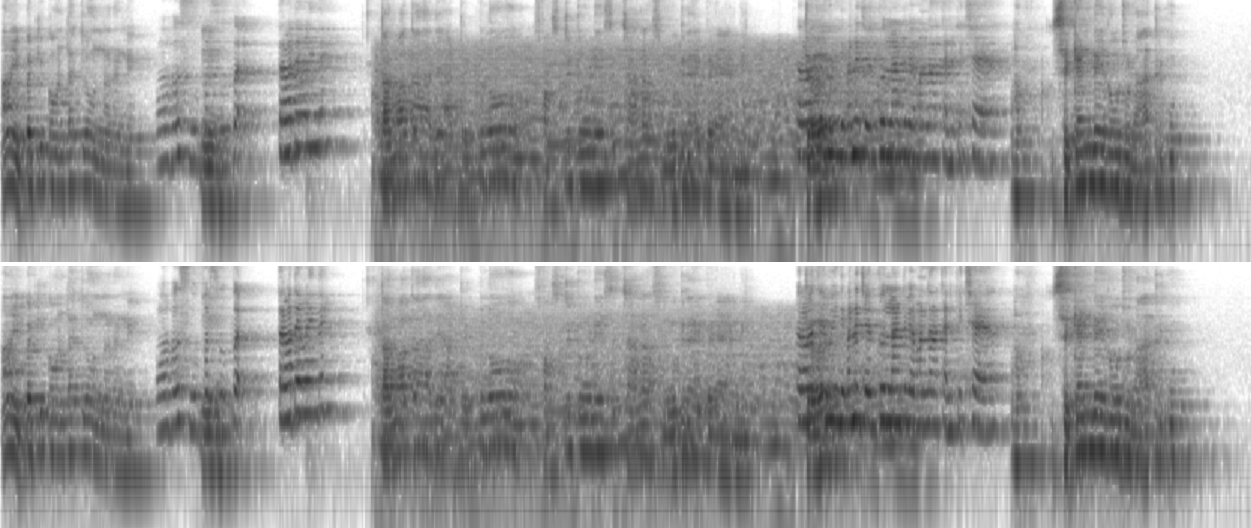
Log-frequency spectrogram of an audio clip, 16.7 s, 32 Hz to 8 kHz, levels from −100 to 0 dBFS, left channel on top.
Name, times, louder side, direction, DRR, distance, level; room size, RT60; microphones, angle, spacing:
voice 1, 0.0-1.8 2.7-3.0 5.1-10.0 10.7-11.1 12.7-12.9 13.5-13.7 14.0-15.6, left 1 dB, 15° left, 2 dB, 1.2 m, -29 dB
voice 2, 2.1-3.2 3.7-4.4 5.0-5.1 10.6-13.3 15.0-15.1, right 2 dB, 75° right, 3 dB, 1.5 m, -27 dB
Guitar, 4.9-12.3, left 2 dB, 40° left, 0.6 m, -36 dB
26.5 x 9.2 x 2.9 m, 1.1 s
head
